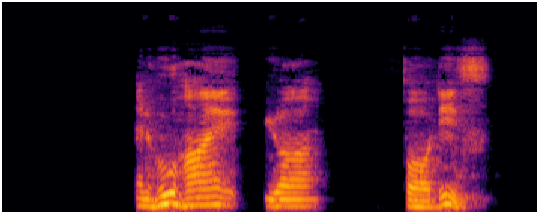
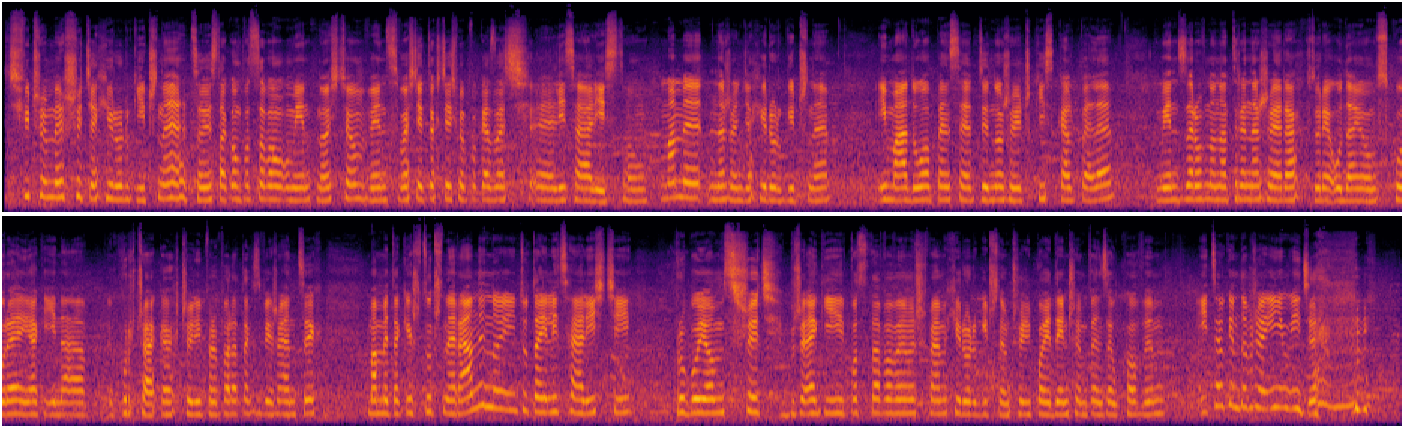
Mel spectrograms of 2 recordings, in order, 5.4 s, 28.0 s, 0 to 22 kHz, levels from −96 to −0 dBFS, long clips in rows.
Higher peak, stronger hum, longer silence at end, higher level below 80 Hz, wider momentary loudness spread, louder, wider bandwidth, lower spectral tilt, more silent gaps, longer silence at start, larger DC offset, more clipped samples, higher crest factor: about the same, -4 dBFS vs -4 dBFS; neither; first, 0.5 s vs 0 s; first, -56 dBFS vs -78 dBFS; first, 14 LU vs 7 LU; first, -19 LUFS vs -23 LUFS; second, 9.2 kHz vs 17.5 kHz; first, -5.5 dB/octave vs -1.5 dB/octave; first, 2.49-2.61 s, 3.35-3.74 s vs none; first, 1.35 s vs 0.05 s; neither; neither; about the same, 18 dB vs 20 dB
